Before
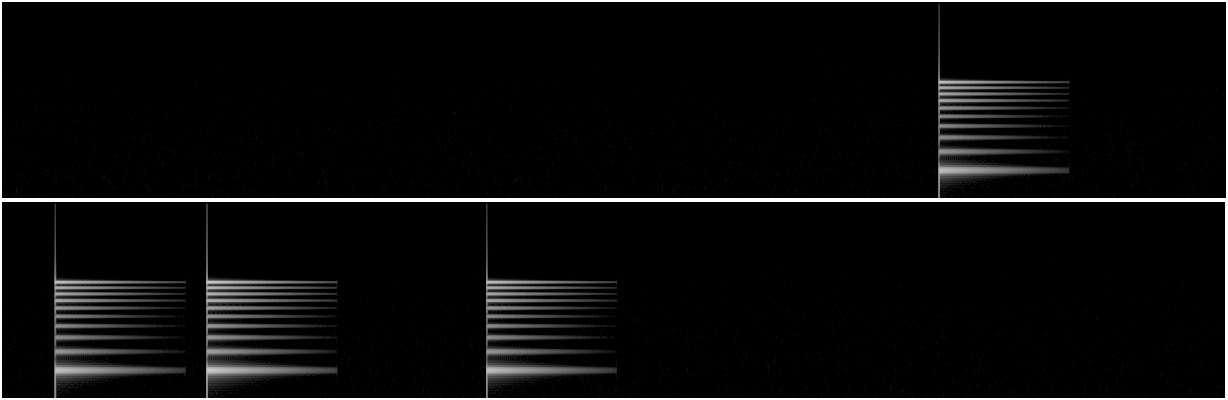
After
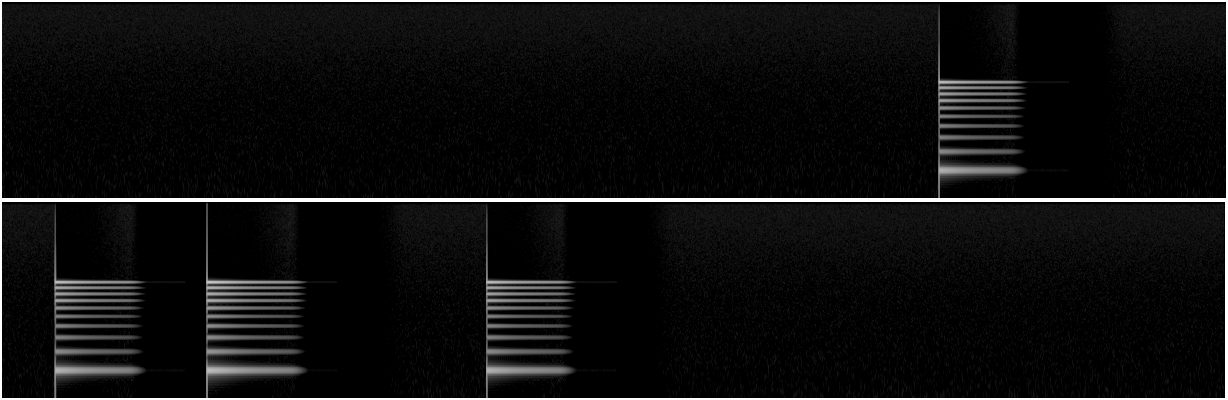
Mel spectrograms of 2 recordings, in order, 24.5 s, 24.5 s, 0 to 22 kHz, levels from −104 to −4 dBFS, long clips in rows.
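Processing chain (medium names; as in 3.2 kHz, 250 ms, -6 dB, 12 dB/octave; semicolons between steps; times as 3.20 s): gate -54 dBFS, range -47 dB; treble shelf 6.9 kHz +7.5 dB; upward compressor, threshold -30 dBFS; trim -5 dB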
